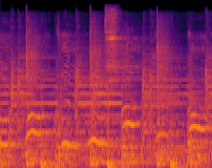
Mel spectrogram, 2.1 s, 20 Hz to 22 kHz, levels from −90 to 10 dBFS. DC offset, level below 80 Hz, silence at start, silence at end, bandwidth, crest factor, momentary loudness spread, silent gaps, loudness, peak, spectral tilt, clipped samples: under 0.1%; -32 dBFS; 0 s; 0 s; 19 kHz; 14 dB; 3 LU; none; -18 LUFS; -4 dBFS; -4 dB/octave; under 0.1%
